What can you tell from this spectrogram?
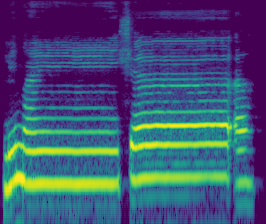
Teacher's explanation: Cara membacanya, kita membaca nun sukun dengan samar, bersiap-siap mengucapkan huruf shin, lalu kita baca dengan berdengung. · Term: ikhfa hakiki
